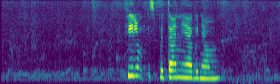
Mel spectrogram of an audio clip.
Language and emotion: Russian, neutral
